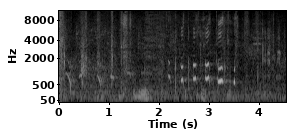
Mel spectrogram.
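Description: A Chow Chow puppy whines in short, high, tonal yelps, several in quick succession near the middle. Softer scuffling and faint murmuring sounds fill the background.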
